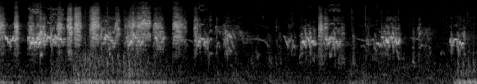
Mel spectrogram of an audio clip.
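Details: Chattering budgies: a loud run of overlapping high chirps and warbles at first, then sparser squeaky notes with pauses, and low thumping near the start and end.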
